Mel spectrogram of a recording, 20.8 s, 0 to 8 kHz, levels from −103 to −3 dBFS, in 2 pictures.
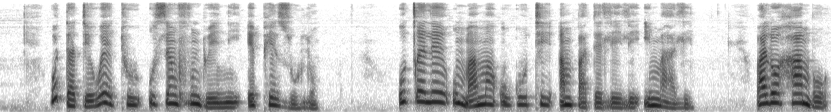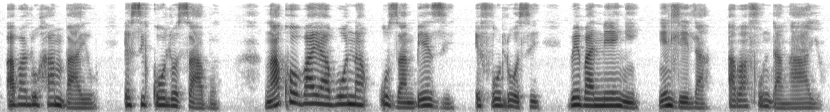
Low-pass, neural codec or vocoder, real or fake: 7.2 kHz; none; real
